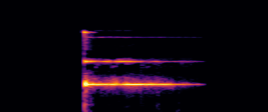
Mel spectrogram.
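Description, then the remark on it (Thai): A single bright bell ding, signalling time to answer a question in an English lesson, rings out clearly with a sharp strike and a clean tone that fades over about three quarters of a second, with silence before and after. “คำถามสำหรับทานเชิญรอฟังเสียงกระดิ่งก่อนและจึงตอบ”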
